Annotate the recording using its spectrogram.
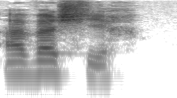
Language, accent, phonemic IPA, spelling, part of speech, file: French, France, /a.va.ʃiʁ/, avachir, verb, LL-Q150 (fra)-avachir.wav
- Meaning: 1. to make soft; make limp or flabby; cause to sag 2. to render incapable of producing effort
